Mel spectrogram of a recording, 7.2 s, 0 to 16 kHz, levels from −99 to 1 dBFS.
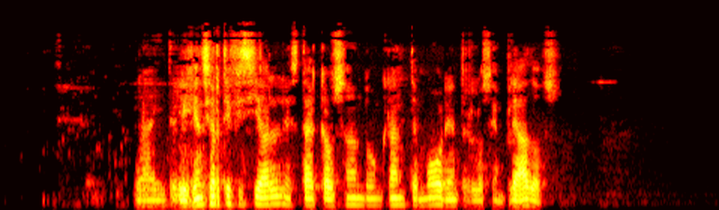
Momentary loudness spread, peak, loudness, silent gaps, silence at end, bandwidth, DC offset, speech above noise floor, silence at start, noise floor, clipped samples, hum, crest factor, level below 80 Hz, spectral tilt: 15 LU; 0 dBFS; -18 LUFS; none; 1.65 s; 9.4 kHz; under 0.1%; over 71 dB; 1.35 s; under -90 dBFS; under 0.1%; none; 20 dB; -58 dBFS; -3 dB/octave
